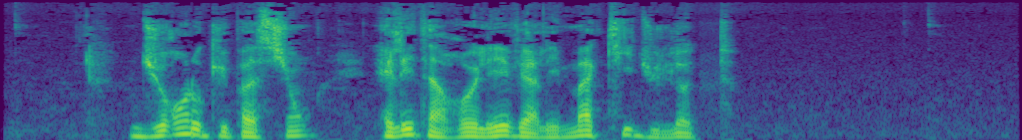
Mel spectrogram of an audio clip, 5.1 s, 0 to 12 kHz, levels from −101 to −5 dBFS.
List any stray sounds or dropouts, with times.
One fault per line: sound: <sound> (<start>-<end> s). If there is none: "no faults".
sound: dropout (3.5-3.6 s)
